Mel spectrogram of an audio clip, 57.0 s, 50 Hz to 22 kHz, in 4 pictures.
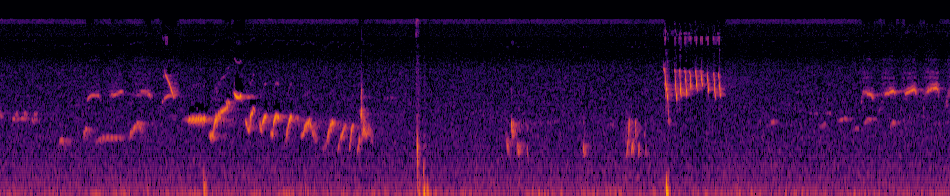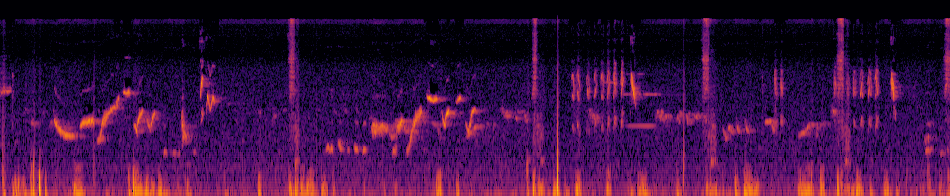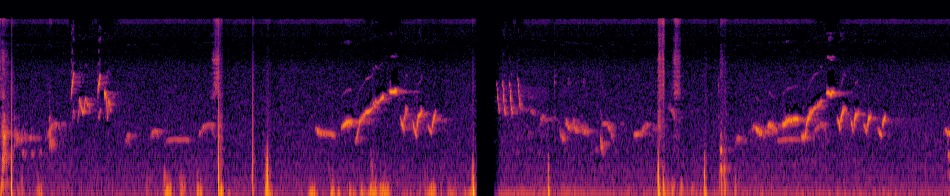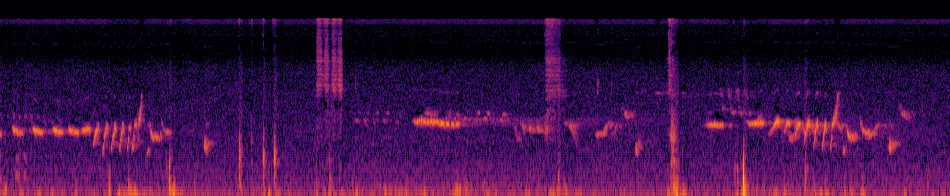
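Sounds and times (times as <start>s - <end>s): bird singing whistles and trills: 0.2s - 5.6s, 12.4s - 17.6s, 18.6s - 31.9s, 33.2s - 35.2s, 36.0s - 41.9s, 42.7s - 45.4s, 47.5s - 56.4s.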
